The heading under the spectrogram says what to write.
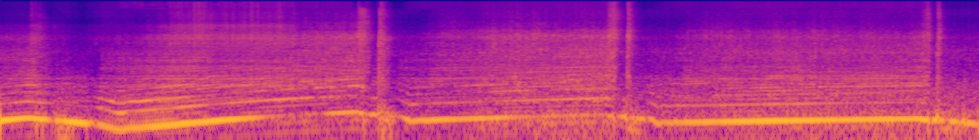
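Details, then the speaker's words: Vauxhall VXR after swapping the coil pack and addressing the MAF sensor, hard pulls with traction control off: engine note climbs cleanly through each gear, dropping at shifts, no hesitation or flat spot; normal turbo boost under acceleration. "all right so we're going to do another run um just to make sure it has eliminated the problem so traction controls off see it's boosting perfectly fine"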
